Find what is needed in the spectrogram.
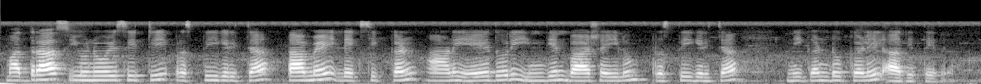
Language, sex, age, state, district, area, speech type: Malayalam, female, 30-45, Kerala, Malappuram, rural, read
